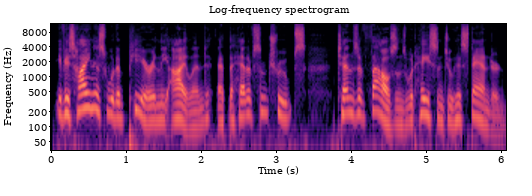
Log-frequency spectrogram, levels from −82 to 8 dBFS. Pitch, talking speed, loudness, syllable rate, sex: 140 Hz, 215 wpm, -22 LUFS, 5.1 syllables/s, male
